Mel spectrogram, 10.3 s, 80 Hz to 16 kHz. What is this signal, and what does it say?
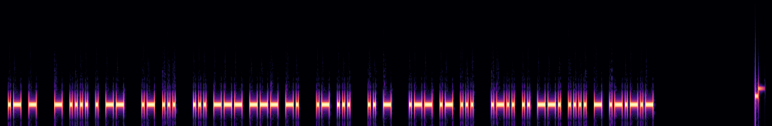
Morse code, heard as a keyed tone, about 36 wpm, 700 Hz. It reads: AT THEM AS SOON AS IT WAS LIGHT.
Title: Sentences from Top 1000 Words - Review Part 1 - 35wpm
